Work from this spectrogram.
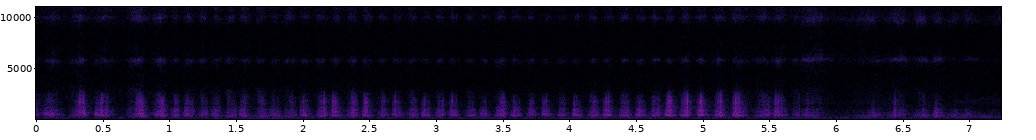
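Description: A pair of small, solid, light wooden blocks is held together in front of the face and rubbed and scratched against each other with fingertips and nails. Quiet, dry scratching strokes repeat in a quick, uneven rhythm with a mid-range rasp. They ease off briefly near the end, then resume more softly.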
